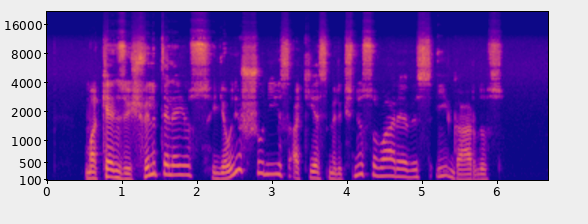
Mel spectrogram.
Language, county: Lithuanian, Vilnius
